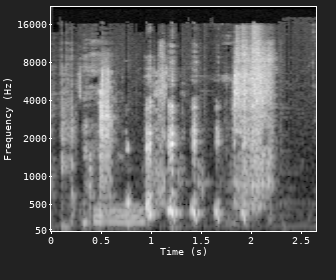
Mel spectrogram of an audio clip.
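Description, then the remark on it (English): A sneeze builds up through a few quick voiced gasps, then lets out a breathy, hissing burst at the end. It sounds moderately loud, with no talking around it. “Bless you, honey.”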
